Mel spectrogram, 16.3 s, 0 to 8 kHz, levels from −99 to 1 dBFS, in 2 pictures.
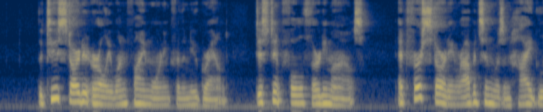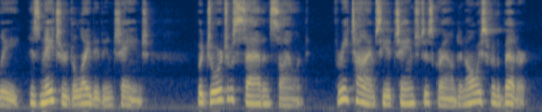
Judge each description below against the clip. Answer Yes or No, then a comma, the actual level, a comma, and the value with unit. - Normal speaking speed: Yes, average, 170 wpm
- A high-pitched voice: No, medium, 160 Hz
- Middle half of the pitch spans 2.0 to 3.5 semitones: No, average, 4.6 semitones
